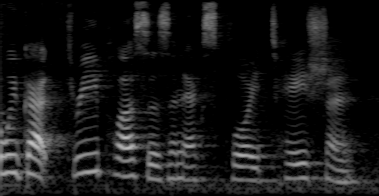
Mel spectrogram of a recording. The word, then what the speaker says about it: exploitation: Note that the difference in rhythm between explanation and exploitation is that the second syllable of explanation has a reduced vowel, but this syllable in exploitation has a full vowel.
